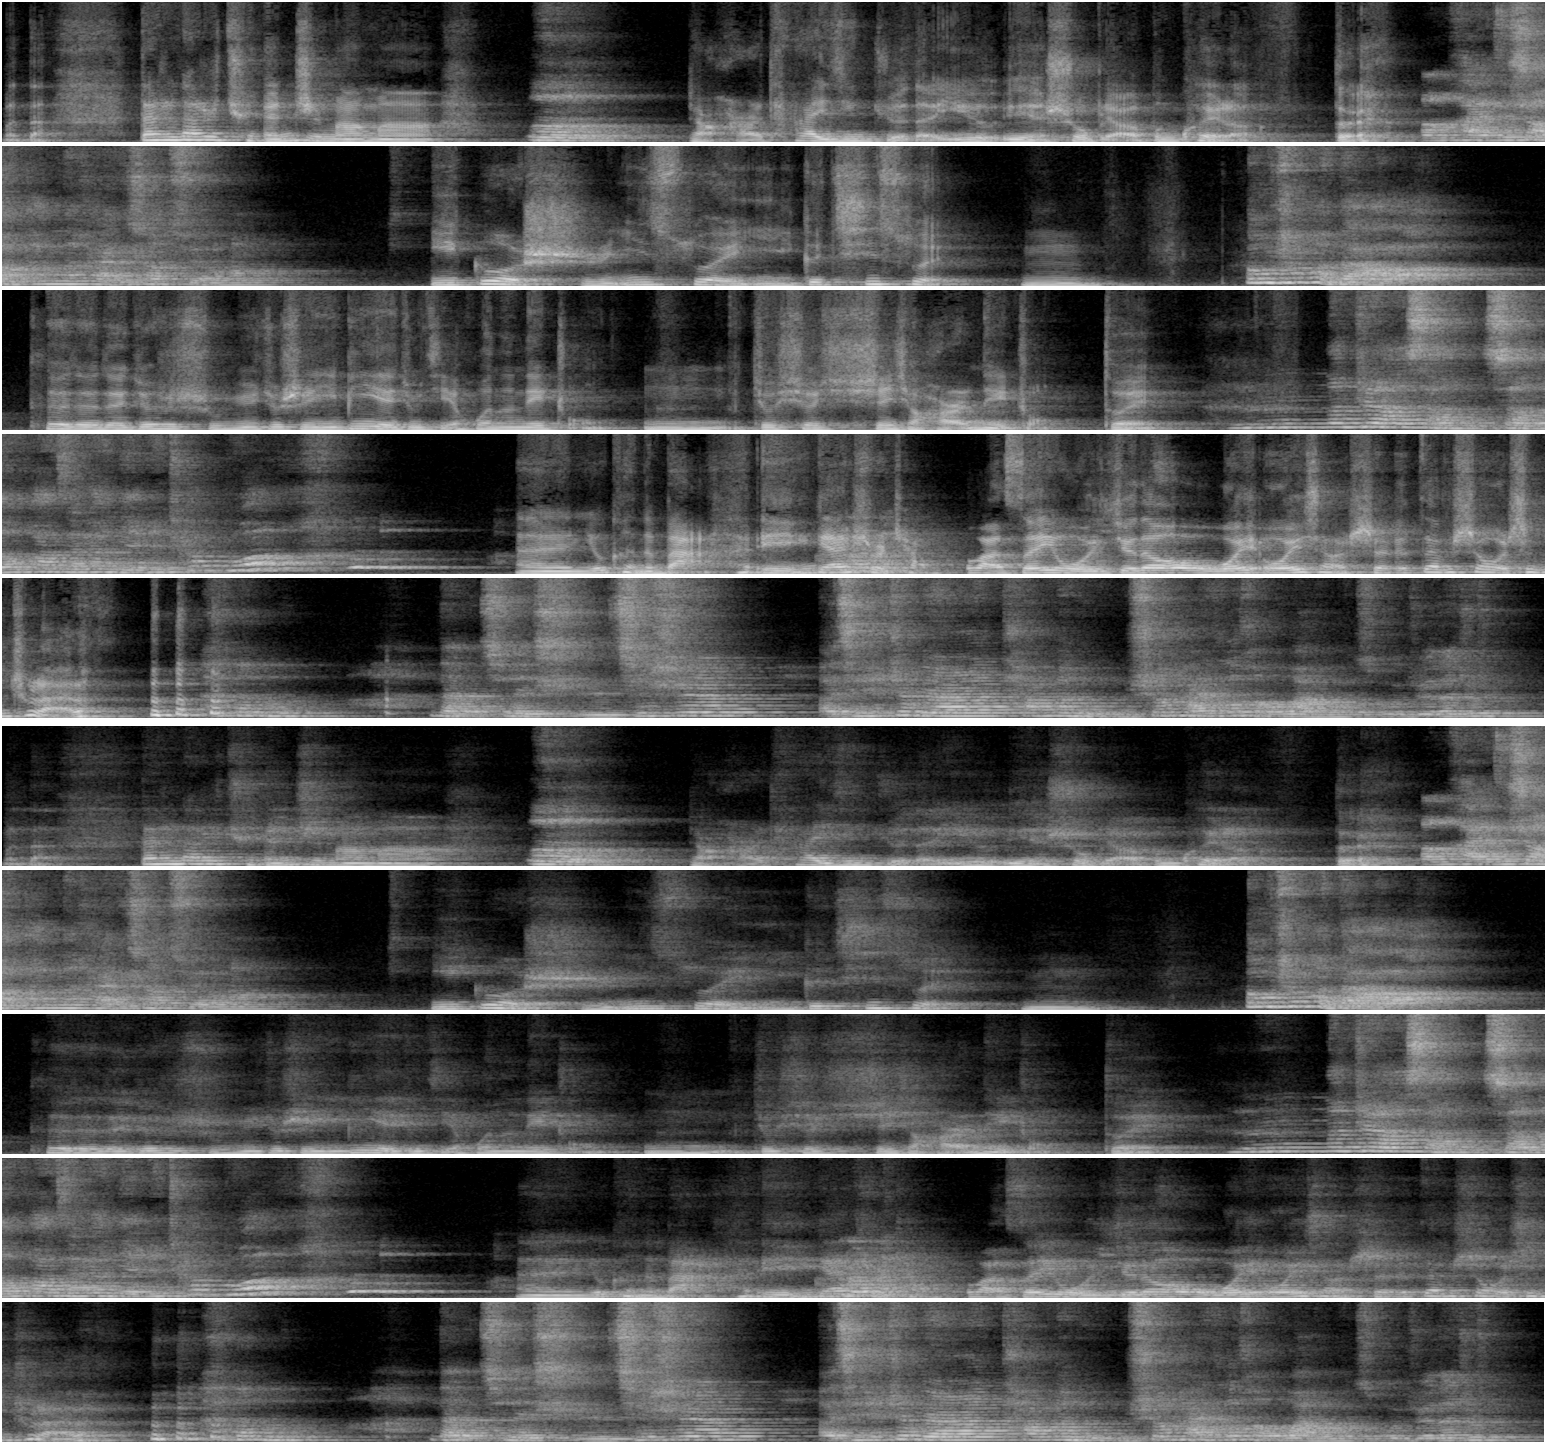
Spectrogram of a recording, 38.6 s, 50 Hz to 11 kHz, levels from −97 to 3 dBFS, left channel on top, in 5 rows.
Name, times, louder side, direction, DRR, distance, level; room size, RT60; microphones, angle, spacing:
voice 1, 0.0-2.4 3.4-6.3 6.7-7.0 9.9-12.4 12.8-13.2 15.6-20.7 20.9-21.2 25.7-32.0, left 6 dB, 75° left, 11 dB, 0.3 m, -23 dB
voice 2, 2.6-3.0 7.1-9.0 13.9-14.9 21.6-25.1 27.3-27.5 31.9-34.5 34.9-38.3, equal, 10° right, -7 dB, 2.2 m, -26 dB
12.0 x 4.9 x 2.5 m, 0.99 s
head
